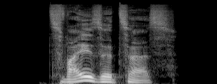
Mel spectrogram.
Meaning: genitive singular of Zweisitzer
- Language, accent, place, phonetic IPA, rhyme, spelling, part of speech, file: German, Germany, Berlin, [ˈt͡svaɪ̯ˌzɪt͡sɐs], -aɪ̯zɪt͡sɐs, Zweisitzers, noun, De-Zweisitzers.ogg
